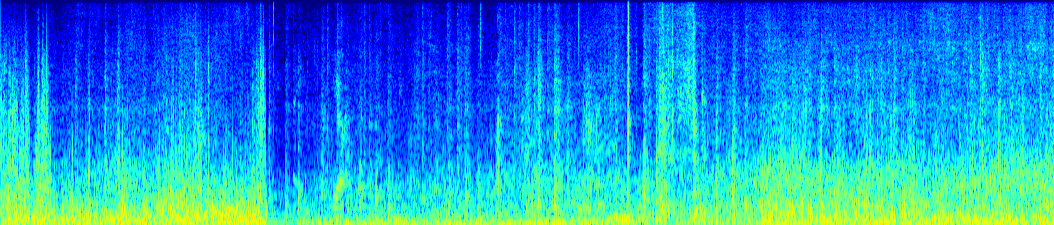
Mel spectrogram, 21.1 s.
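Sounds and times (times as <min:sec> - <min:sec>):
train rumble: 0:00.0 - 0:21.0
wheels clicking over rail joints: 0:05.2 - 0:17.1.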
